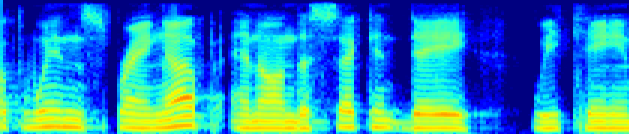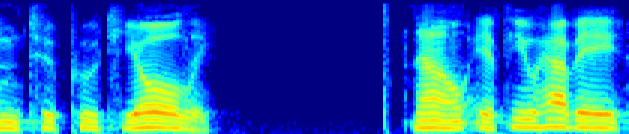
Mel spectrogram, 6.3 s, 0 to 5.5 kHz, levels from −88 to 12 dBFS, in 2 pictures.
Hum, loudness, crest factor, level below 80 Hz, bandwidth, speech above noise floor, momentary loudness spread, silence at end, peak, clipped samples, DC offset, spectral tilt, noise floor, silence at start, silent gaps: none; -21 LUFS; 16 dB; -56 dBFS; 5.2 kHz; 60 dB; 9 LU; 0.05 s; -4 dBFS; under 0.1%; under 0.1%; -10 dB/octave; -81 dBFS; 0 s; none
